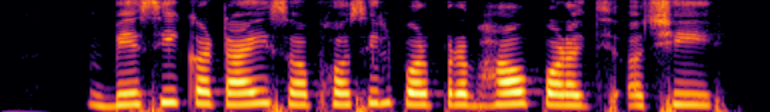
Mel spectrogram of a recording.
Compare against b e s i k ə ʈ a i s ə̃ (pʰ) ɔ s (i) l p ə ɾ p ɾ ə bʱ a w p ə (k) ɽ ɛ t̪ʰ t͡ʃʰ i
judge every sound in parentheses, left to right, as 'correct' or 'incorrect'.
correct, correct, incorrect

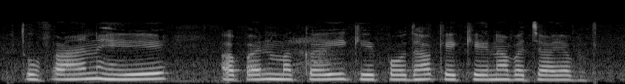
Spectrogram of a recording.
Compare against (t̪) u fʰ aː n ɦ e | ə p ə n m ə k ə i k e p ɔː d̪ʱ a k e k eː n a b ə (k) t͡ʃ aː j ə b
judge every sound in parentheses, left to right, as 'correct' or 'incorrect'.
correct, incorrect

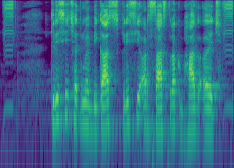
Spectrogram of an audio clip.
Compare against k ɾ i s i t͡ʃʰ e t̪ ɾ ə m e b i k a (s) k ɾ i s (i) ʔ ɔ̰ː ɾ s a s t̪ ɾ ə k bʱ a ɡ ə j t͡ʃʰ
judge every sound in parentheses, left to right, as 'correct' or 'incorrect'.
correct, correct

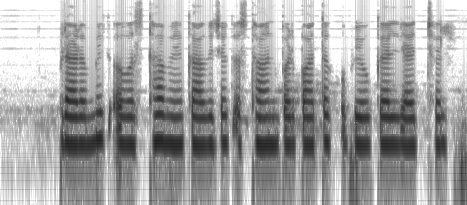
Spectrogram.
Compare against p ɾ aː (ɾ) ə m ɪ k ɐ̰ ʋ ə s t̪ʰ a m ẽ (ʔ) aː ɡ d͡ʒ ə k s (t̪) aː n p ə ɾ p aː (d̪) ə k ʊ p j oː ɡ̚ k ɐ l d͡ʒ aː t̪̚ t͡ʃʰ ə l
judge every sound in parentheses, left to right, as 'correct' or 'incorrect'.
correct, incorrect, incorrect, incorrect

